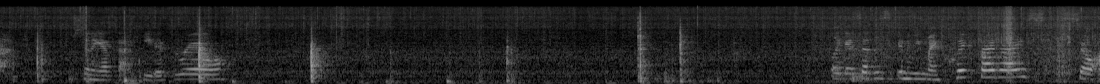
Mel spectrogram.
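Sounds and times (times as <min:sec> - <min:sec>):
ham sizzling in frying pan: 0:00.0 - 0:11.0
spatula tapping pan: 0:01.2 - 0:05.3, 0:06.3 - 0:07.0.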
